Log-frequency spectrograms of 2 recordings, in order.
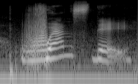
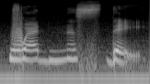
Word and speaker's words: Wednesday: pakai yang sebelumnya ya jadi hanya terdiri dari dua suku kata saja bukan tiga suku kata jadinya wens day when day when Day bukan Wednesday Oke one two three go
